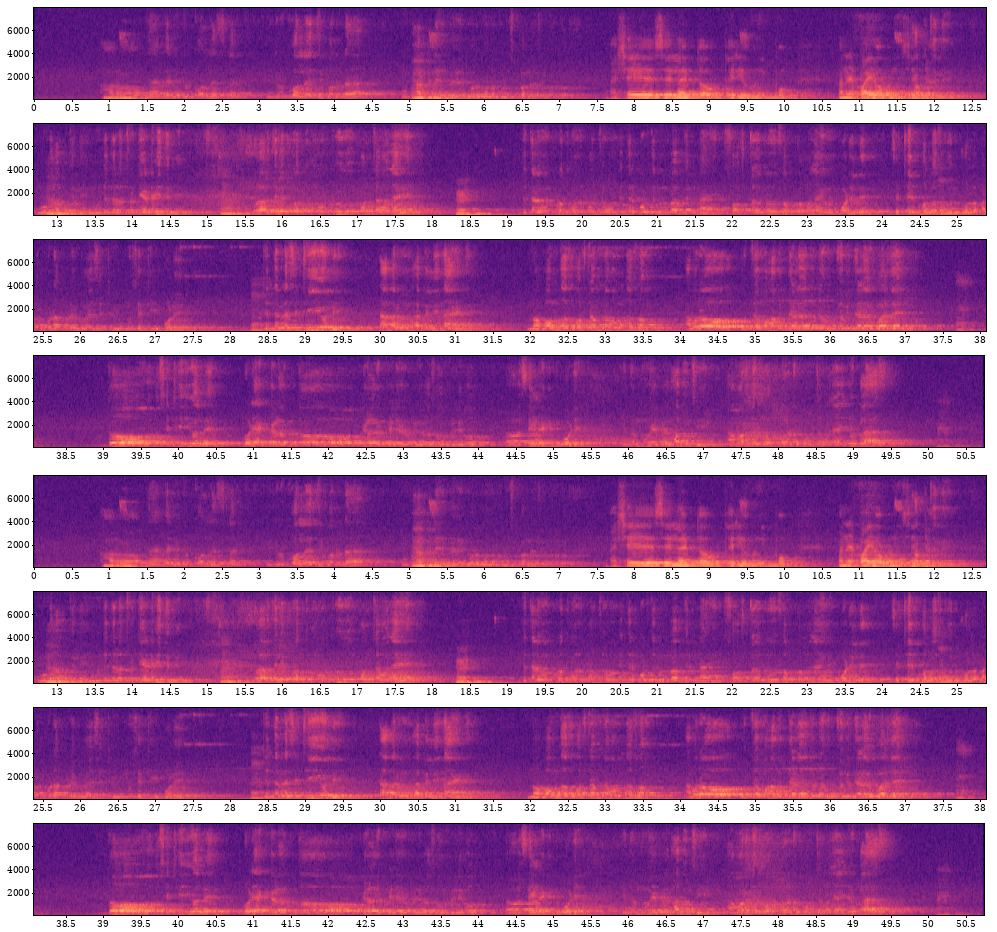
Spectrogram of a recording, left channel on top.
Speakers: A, on the right (about 80°); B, on the left (about 55°).
A: ଆମର
B: ନାଇଁ ଭାଇ କିନ୍ତୁ କଲେଜ ଲା କିନ୍ତୁ କଲେଜ ଜୀବନଟା ମୁଁ
A: ହୁଁ
B: ଭାବିଲେ
A: ହୁଁ
B: ଏବେ ବି ମୋର ମନ ପଡୁଚି କଲେଜ ଜୀବନ କଥା।
A: ଆ ସେ ସେ ଲାଇଫ୍ ତ ଆଉ ଫେରିହବନି
B: ମୁଁ
A: ପ
B: ହଁ,
A: ମାନେ ପାଇ ହବନି
B: ମୁଁ
A: ସେଗୁଡାକ
B: ଭାବୁଥିଲି
A: ହୁଁ।
B: ମୁଁ ଭାବୁଥିଲି ମୁଁ ଯେତବେଳେ ଛୋ ଟିଆଟେ ହେଇଥିଲି
A: ହୁଁ।
B: ମୁଁ ଭାବୁଥିଲି ପ୍ରଥମଠୁ ପଞ୍ଚମ ଯାଏଁ
A: ହୁଁ ହୁଁ।
B: ଯେତେବେଳେ ମୁଁ ପ୍ରଥମରୁୁ ପଞ୍ଚମ ଭିତରେ ପଢୁଥିଲି ମୁଁ ଭାବୁଥିଲି ନାଇଁ ଷଷ୍ଠରୁ ସପ୍ତମ ଯାଏ ମୁଁ ପଢ଼ିଲେ ସେଠେଇ ଭଲ
A: ହୁଁ
B: ସ୍କୁଲ ଭଲ ପାଠ ପଢ଼ାପଢ଼ି ହୁଏ ସେଠିକୁ ମୁଁ ସେଠିକି ପଳେଇବି
A: ହୁଁ
B: ଯେତେବେଳେ ସେ ଠିକି ଗଲି ତାପରେ ମୁଁ ଭାବିଲି ନାଇଁ ନାଇଁ ନବମ ଦଶ ଅଷ୍ଟମ ନବମ ଦଶମ ଆମର ଉଚ୍ଚ ମହାବିଦ୍ୟାଳୟ ଜୋଉଟା ଉଚ୍ଚ ବିଦ୍ୟାଳୟ କୁହାଯାଏ।
A: ହୁଁ
B: ତ ସେଠିକି ଗଲେ ବଢିଆ ଖେଳକୁଦ, ଖେଳ ଖେଳିବାକୁ ମିଳିବ, ସବୁ ମିଳିବ। ତ ସେଇଟା
A: ହଁ
B: କିନ୍ତୁ ବଢ଼ିଆ। କିନ୍ତୁ ମୁଁ ଏବେ ଭାବୁଛି ଆମର ଯେଉଁ ପ୍ରଥମଠୁ ପଞ୍ଚମ ଯାଏ ଯେଉଁ କ୍ଲାସ୍
A: ହୁଁ ହୁଁ।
